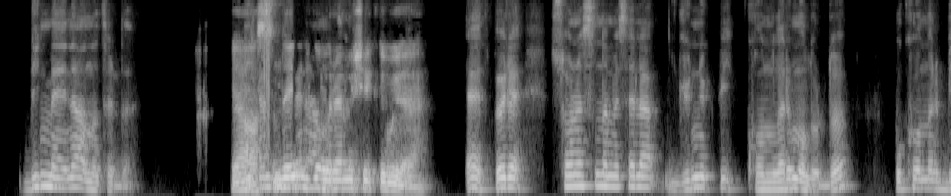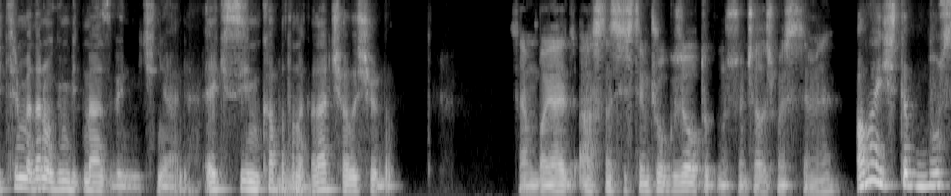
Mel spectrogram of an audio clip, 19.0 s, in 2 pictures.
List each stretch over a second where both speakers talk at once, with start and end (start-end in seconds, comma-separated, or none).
2.3-3.6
